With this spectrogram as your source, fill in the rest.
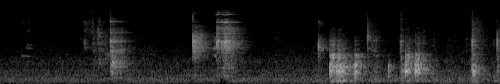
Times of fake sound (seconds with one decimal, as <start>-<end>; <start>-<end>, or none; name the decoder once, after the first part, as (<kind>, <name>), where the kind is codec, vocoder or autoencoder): none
